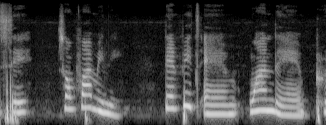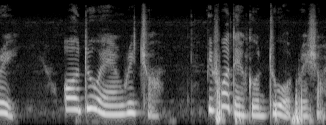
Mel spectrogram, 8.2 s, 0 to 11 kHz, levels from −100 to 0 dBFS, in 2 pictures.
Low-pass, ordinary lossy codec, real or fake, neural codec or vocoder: 9.9 kHz; none; real; none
